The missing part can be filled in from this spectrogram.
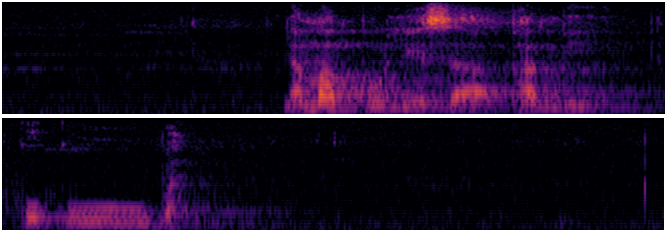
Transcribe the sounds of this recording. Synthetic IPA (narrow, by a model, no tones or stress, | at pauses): namapʼulisapʰambʱik̬ʼok̬ʼuːɓa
